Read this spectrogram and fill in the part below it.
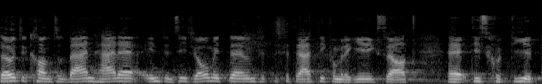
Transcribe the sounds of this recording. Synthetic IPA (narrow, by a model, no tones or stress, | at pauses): sœʊdəɾkʰɑntʰonbæːɾnɦæɾəɪntɛnsiːfjoʊmɪtɛmd̥ɛfɛtɾæːtɪ̥fɔmɾɛɡiːɾɪksɾɑːt | ɛd̥iskʰutiːət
